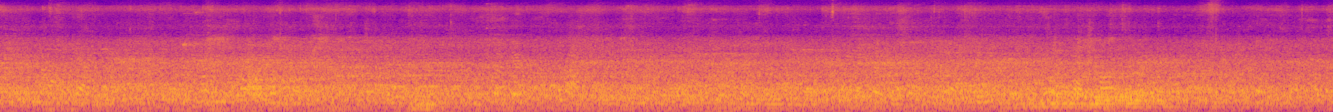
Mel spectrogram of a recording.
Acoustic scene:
crowded indoor space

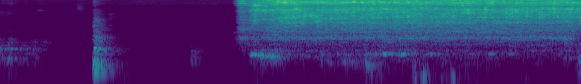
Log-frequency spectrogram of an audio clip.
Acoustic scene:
restroom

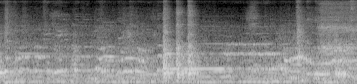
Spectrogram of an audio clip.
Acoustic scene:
cafe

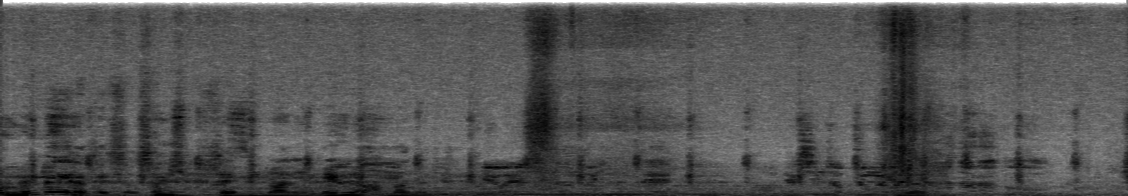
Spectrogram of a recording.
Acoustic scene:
car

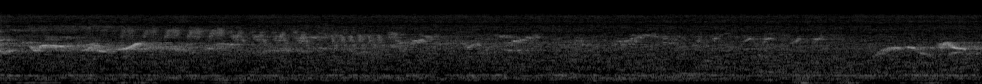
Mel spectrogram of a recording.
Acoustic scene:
park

